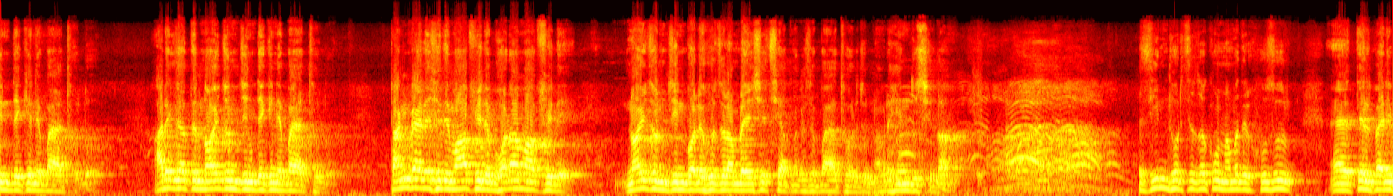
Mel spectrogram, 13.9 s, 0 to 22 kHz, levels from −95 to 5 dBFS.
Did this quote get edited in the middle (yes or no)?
yes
